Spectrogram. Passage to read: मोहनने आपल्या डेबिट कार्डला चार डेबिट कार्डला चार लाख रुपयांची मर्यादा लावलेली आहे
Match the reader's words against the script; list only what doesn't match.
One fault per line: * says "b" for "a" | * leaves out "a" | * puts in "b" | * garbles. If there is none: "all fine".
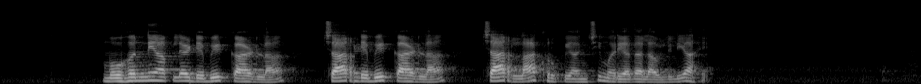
all fine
